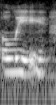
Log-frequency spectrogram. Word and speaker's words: Leigh: And a lot of people mispronounce my middle name, but it is Lee, like L-E-E, but L-E-I-G-H.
